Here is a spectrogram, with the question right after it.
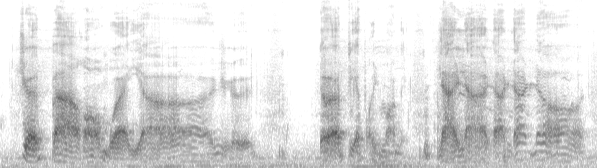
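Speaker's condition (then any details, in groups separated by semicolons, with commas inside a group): Total laryngectomy; larynx removed, breathes through tracheostoma; vocal cord voice lost, swallowing kept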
